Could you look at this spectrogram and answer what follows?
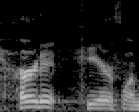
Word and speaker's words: Herd It Here Farm: One of the other locations is, and I love this name, it's called Herd It Here Farm. Now, I didn't mispronounce that, herd it, as in cattle herd.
